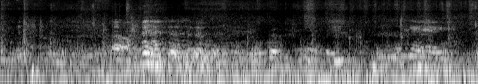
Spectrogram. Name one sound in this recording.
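People chatter in a crowded room.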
